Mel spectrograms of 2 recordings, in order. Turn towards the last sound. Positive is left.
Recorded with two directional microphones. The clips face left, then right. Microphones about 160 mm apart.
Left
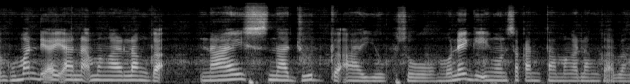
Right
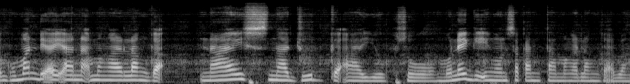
turn(degrees=-25)  # may be behind; listen again after turning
